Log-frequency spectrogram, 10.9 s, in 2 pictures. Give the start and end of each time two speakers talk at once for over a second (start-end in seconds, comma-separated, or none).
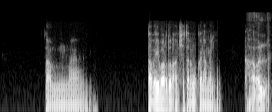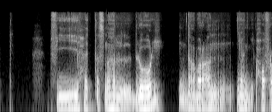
none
